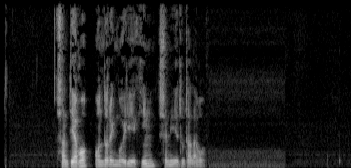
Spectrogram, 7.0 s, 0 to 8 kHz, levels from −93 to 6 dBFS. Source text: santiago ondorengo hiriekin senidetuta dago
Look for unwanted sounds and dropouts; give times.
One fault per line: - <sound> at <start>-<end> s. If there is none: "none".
none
